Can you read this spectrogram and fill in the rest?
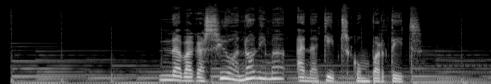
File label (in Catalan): elearning, locutora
